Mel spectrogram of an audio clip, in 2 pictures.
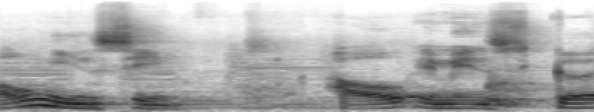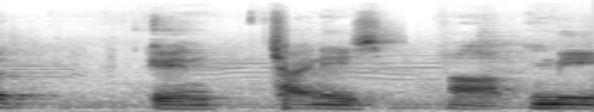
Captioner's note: Cantonese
